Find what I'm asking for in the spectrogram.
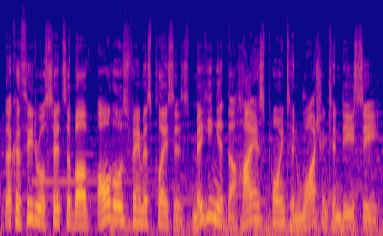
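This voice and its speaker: A man's voice: on the high side, animated, normal speed, a bit bright. An American man working as a reporter, narrating a scripted television news feature. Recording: music behind the voice. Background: music bed.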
